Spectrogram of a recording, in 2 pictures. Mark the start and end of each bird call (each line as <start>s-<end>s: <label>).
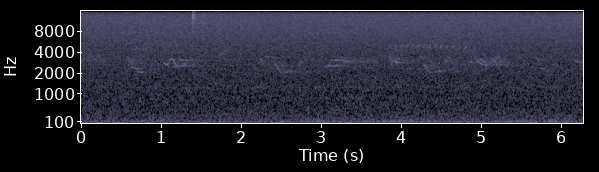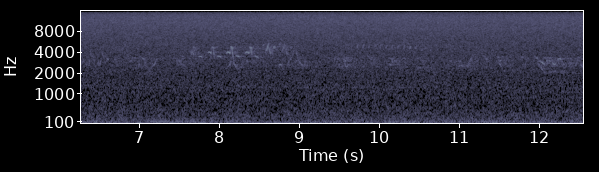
0.0s-12.6s: American Robin (Turdus migratorius)
3.4s-5.4s: Dark-eyed Junco (Junco hyemalis)
7.3s-9.2s: Yellow-rumped Warbler (Setophaga coronata)
9.4s-10.9s: Dark-eyed Junco (Junco hyemalis)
